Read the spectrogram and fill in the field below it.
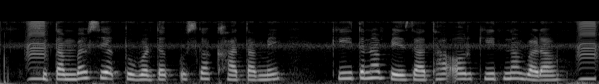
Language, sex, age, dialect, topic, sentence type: Bhojpuri, female, 18-24, Western, banking, question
